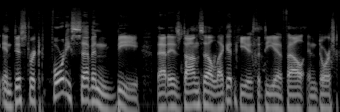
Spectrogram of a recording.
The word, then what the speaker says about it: Donzel: And actually, the pronunciation is Donzel, but I'll take it any way I can get it.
